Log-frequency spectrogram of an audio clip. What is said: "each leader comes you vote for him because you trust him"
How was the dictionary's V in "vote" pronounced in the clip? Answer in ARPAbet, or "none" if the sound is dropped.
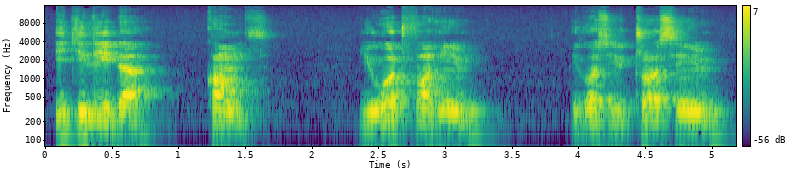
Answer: W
